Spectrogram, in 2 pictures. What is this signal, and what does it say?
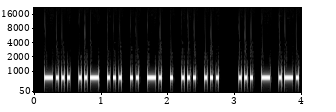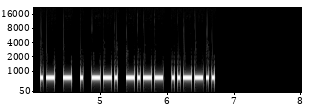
Morse code, heard as a keyed tone, about 28 wpm, 700 Hz. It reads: BUSINESS STRATEGY?
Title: Sentences from Top 1000 Words - Review Part 6 - 28wpm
